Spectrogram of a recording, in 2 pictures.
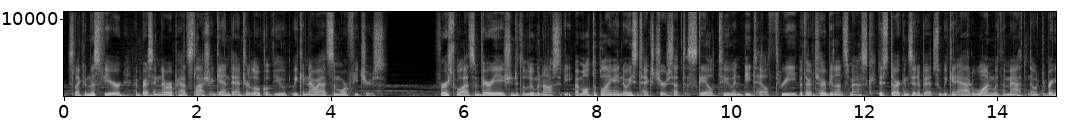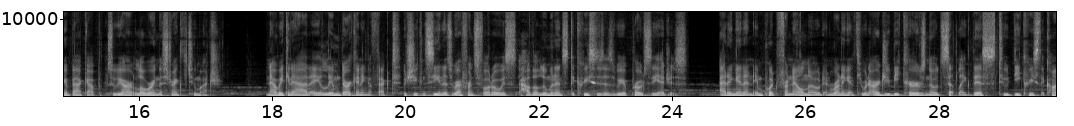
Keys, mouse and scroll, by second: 0.1 KP_Divide, 1.9 z, 2.6 z, 7.5 shift+a, 8.9 click, 10.3 shift+click, 11.9 click, 12.9 shift+a, 14.1 click, 14.1 h, 14.3 click, 15.9 click, 17.2 click, 18.6 click, 19.4 g, 20.3 shift+middle click, 24.2 middle click, 24.2 shift+a, 27.7 click, 28.5 ctrl+shift+click.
